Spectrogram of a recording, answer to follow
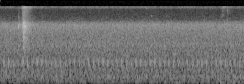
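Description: Steady mechanical background hum with no speech, and one faint click about a quarter of a second in.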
